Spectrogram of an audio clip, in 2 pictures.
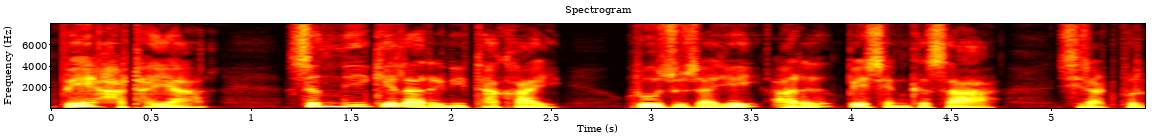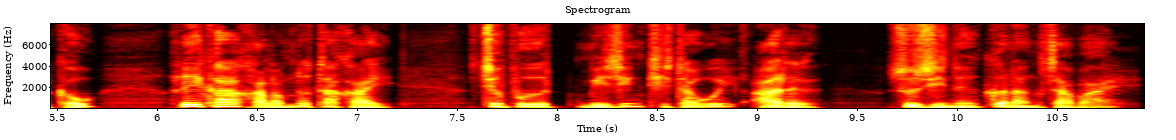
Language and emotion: Bodo, fearful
